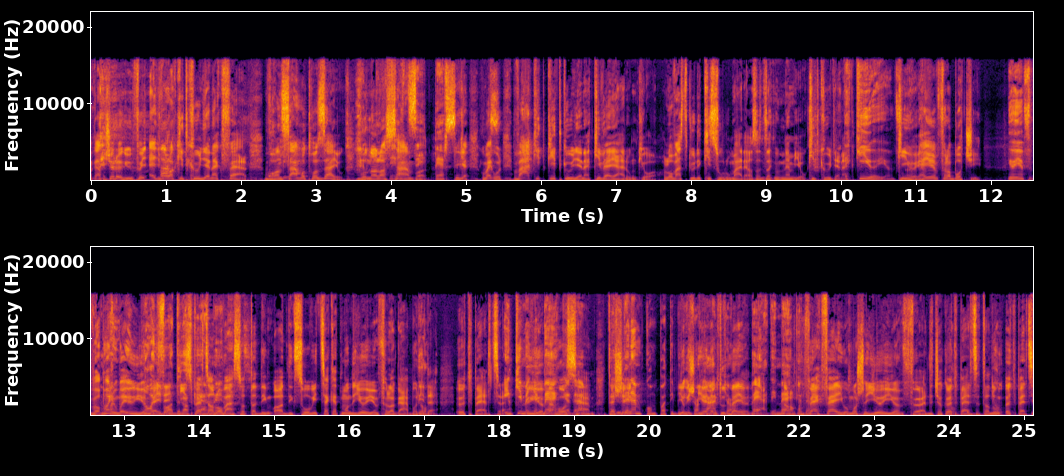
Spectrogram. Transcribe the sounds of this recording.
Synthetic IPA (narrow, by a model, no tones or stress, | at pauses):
kaːʃøɾøɡjyŋkfɛlhoɟɛɟvɒlɒkit̪kylɟɛnɛkfɛ̰lvɒnsaːmo̞t̪ho̞zːaːjṵkvonːɒlɒsaːɱvɒ̰niɡɛkomɛɡod̪vaːlkit̪kit̪kylɟɛnɛ̰kːivɛlja̰ːɾṵŋkjo̰ːllo̞vaːst̪kyld̪ikːisuːɾṵma̰ːɾɛ̰ɒ̰zo̰nznɛkyŋnɛmjo̰ːkit̪kylɟɛ̰nʔɛ̰kijøjø̰kijø̰jɦjøjːøɱfølɒbo̞t͡ʃḭ | jøjɦɒɲubɛyːjːøbɛid̪ɛd̪ːspɛrt̪sɛlo̞vaːsot̪ːɒd̪ːiɒd̪ːiɡsoːvit̪sːɛkɛt̪mo̞nd̪jøjːøɱfølɒɡa̰ːbo̞ɾḭd̪ɛ̰ | øt̪pɛ̰rt̪srɛ̰ŋimɛyːjjømbɛɦo̞zːa̰ːmt̪ɛenɛmkompɒt̪ibijoːinɛmt̪ud̪bɛjønːḭɒ̰kkoɛfɛljoːmo̞ʃt̪hoɟjøjːøɱføld̪ɛt͡ʃɒkøt̪pɛrt̪sɛt̪ɒd̪uŋkø̞t̪pɛrt̪s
